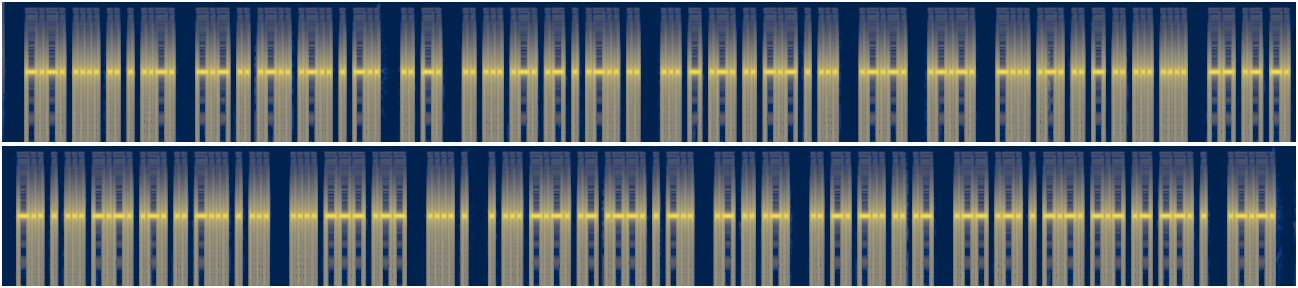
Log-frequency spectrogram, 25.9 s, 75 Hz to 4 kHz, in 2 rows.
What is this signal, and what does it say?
Morse code, heard as a keyed tone, about 36 wpm, 550 Hz. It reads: CHIEF KILLED IN ISRAELI STRIKES <AR> <AR> BRITISH MAN DESCRIBES HOW HE ESCAPED AIR INDIA WRECKAGE <AR>
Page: news headlines in morse code at 35 wpm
